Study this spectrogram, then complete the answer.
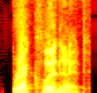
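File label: "reclinate", American English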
